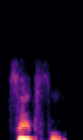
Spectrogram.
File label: "faithful", Indian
